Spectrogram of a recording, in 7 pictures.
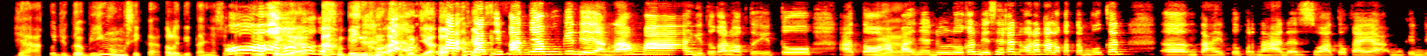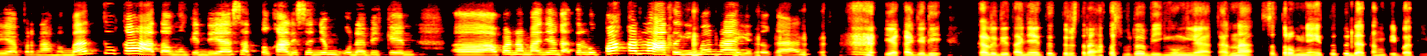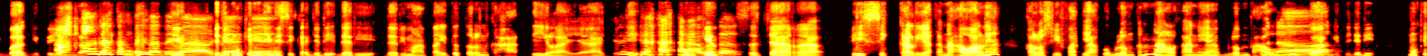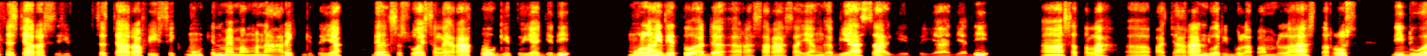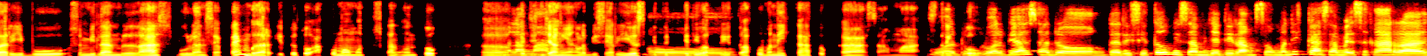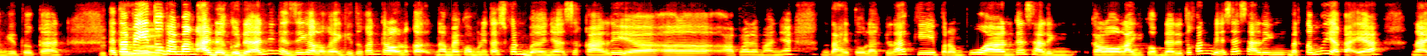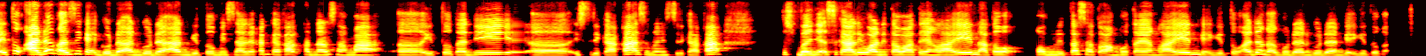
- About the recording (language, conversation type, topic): Indonesian, podcast, Pernahkah kamu nekat ikut acara atau komunitas, lalu berujung punya teman seumur hidup?
- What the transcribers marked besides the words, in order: chuckle; laughing while speaking: "Bingung aku jawabnya"; chuckle; tapping; chuckle; other background noise; laughing while speaking: "Iya"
